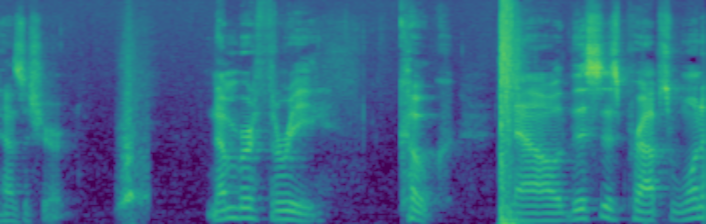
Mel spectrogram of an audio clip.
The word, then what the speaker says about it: Coke: to pronounce it but make sure that you are saying it with the long o sound Coke we had a student a while back who pronounced it with the short o and kept saying all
